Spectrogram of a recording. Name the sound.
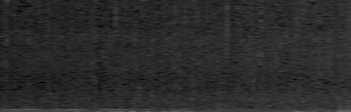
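rain falling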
